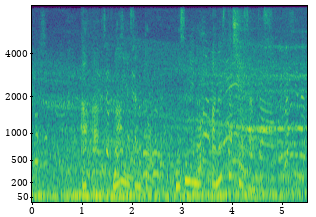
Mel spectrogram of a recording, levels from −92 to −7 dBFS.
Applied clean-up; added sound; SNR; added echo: none; Subway, metro, underground; 0 dB; none.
